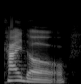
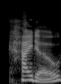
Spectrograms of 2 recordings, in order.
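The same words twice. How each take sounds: First: The final vowel is long. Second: The final vowel is short.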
